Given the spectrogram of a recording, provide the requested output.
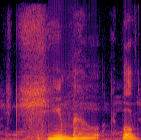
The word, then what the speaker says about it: Himmel: a kind of wholesome moment between Frieren and Himmel, that's how you say his name, but overall, very wholesome, lovely episode this was, and can't wait for the upcoming episodes.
